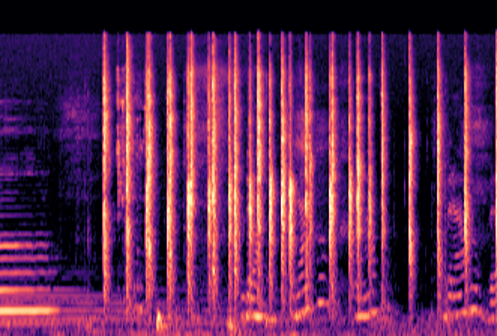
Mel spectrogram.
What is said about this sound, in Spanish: Bravo, bravo, no me escucho nada. Ahora estoy en la antena, poniendo los aplausos, ¿no?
